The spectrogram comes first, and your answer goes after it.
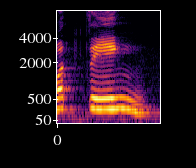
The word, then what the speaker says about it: จริง: ต้น เพียง ตัว เดียว เช่น คำ ว่า จริง จอ รอ อีก งอน จริง ใช่ ไหม คะ คำ ว่า จริง ออก เสียง แต่ จอ จาน คำ ว่า เศร้า ศ.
